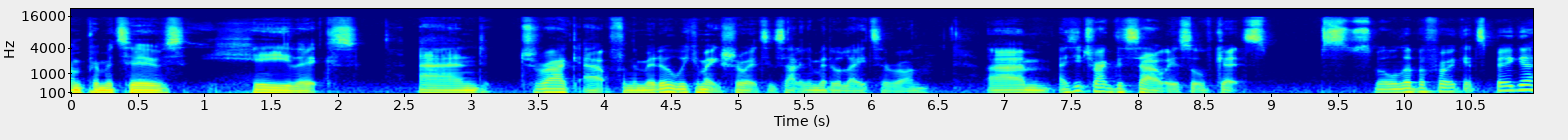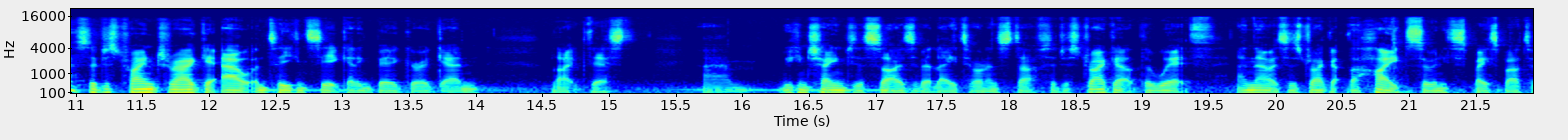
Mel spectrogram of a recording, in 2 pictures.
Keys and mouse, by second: 4.4 click, 21.6 space.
